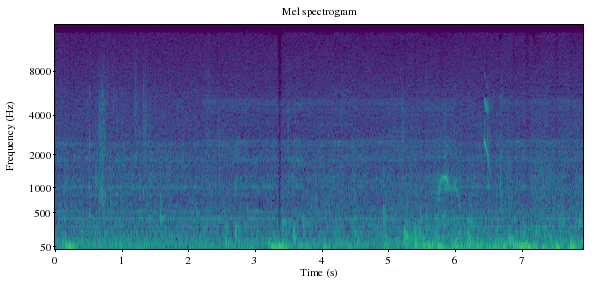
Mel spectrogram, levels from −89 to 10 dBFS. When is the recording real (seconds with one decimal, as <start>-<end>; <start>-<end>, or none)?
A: 0.0-2.2; 6.0-6.7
